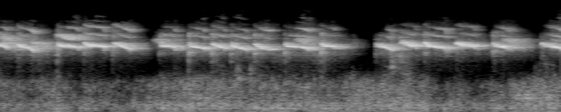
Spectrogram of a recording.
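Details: Caged white-eye being pushed on form, singing a continuous run of high, rapid twittering phrases with brief pauses between bursts.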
